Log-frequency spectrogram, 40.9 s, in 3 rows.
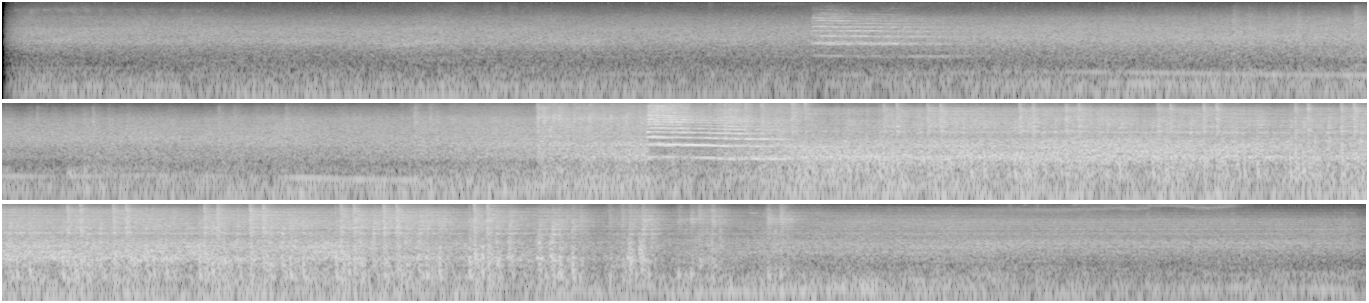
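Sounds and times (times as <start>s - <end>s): locomotive horn blast: 8.1s - 9.6s, 20.1s - 21.6s
train wheels clicking over rail joints: 12.2s - 35.4s.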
